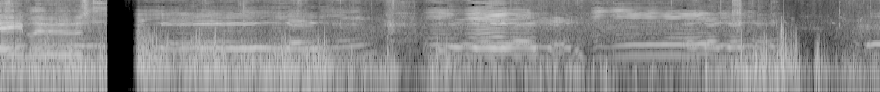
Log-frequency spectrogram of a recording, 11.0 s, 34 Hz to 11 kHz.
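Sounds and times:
toddler singing: 0:00.8 - 0:09.9, 0:10.8 - 0:11.0.

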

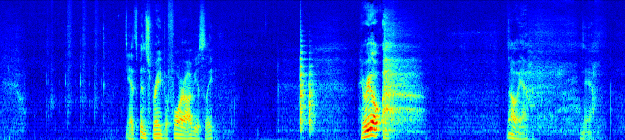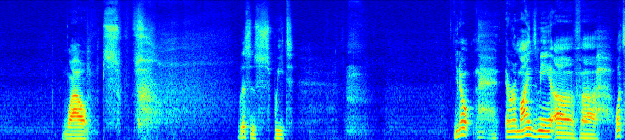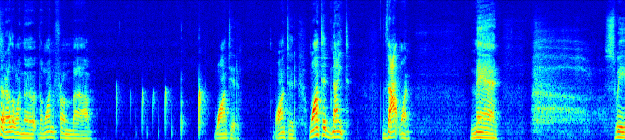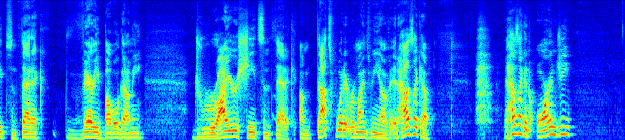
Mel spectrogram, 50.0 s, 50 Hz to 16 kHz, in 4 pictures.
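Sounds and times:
soft mouth clicks: 0:27.3 - 0:29.2.

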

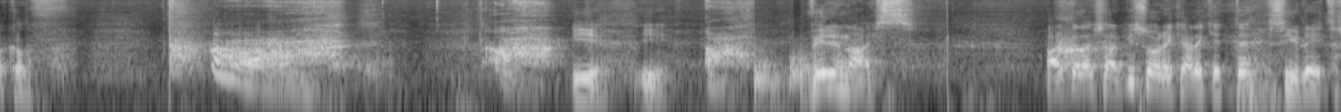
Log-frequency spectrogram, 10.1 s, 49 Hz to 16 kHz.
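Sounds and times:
man groaning with effort: 0:01.5 - 0:02.8, 0:03.6 - 0:04.5, 0:05.3 - 0:05.8.

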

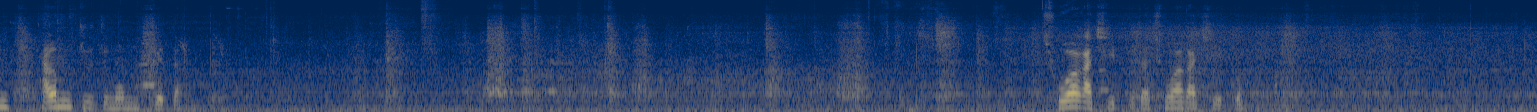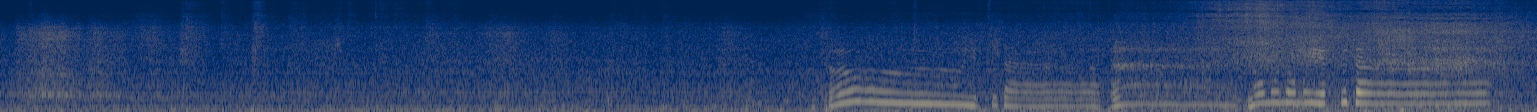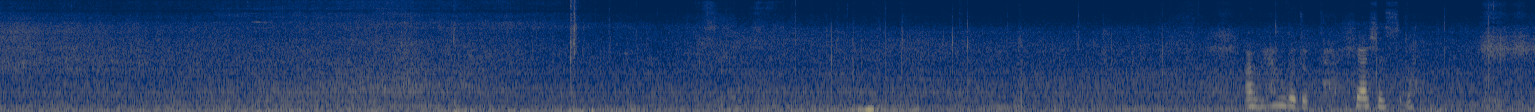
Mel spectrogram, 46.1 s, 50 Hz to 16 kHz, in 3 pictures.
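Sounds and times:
woman singing long notes: 0:23.7 - 0:30.4.

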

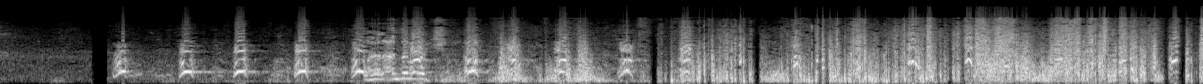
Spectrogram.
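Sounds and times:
dog barking and yelping: 0:01.1 - 0:07.1, 0:07.8 - 0:08.4, 0:09.0 - 0:12.0.

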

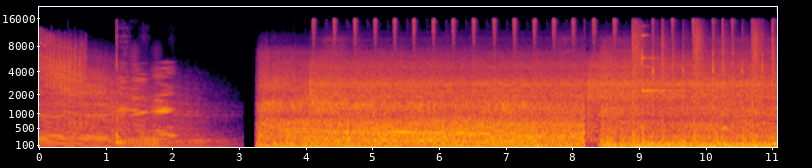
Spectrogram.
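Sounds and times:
highway traffic: 0:00.7 - 0:11.0
rushing wind noise: 0:03.3 - 0:11.0.

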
